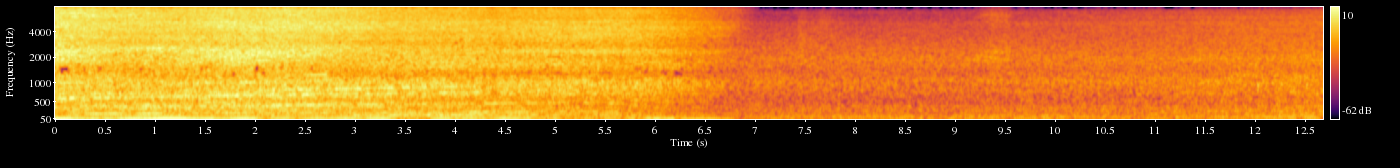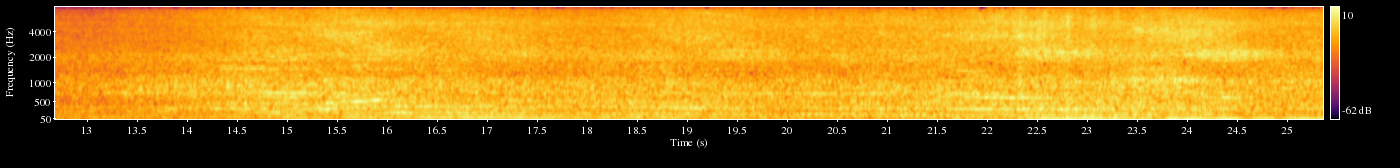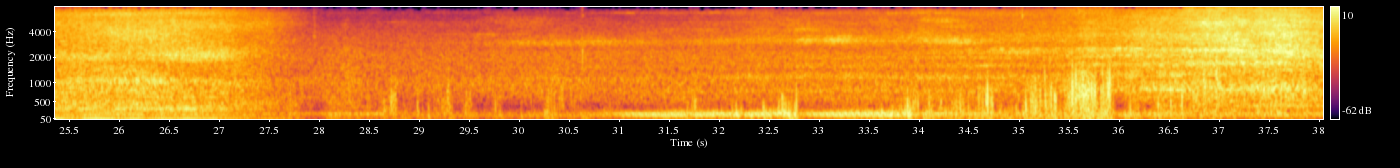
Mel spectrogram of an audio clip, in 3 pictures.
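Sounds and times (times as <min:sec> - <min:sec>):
diesel train passing: 0:00.0 - 0:38.0.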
